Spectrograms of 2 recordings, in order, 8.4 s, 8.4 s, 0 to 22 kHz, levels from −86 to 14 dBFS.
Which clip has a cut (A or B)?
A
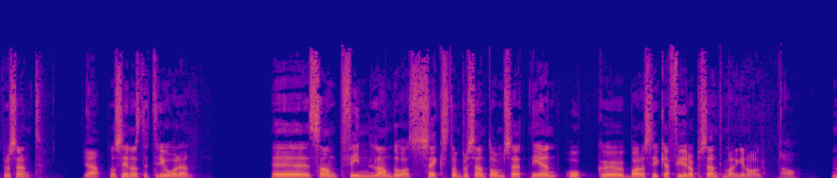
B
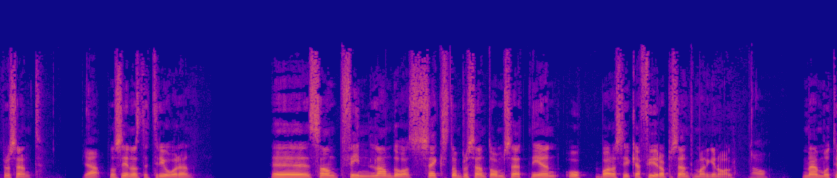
B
